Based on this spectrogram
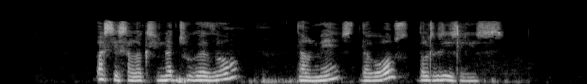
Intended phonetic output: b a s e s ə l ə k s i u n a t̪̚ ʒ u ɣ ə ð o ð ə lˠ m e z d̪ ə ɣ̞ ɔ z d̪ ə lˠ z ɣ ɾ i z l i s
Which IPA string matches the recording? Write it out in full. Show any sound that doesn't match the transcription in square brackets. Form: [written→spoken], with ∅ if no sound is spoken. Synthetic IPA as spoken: b a s e s ə l ə k s i u n a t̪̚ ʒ u ɣ ə ð o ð ə lˠ m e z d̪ ə ɣ̞ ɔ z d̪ ə lˠ z ɣ ɾ i z l i s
